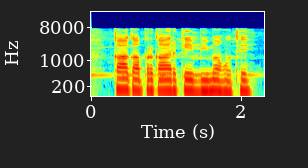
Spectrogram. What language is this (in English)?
Chhattisgarhi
